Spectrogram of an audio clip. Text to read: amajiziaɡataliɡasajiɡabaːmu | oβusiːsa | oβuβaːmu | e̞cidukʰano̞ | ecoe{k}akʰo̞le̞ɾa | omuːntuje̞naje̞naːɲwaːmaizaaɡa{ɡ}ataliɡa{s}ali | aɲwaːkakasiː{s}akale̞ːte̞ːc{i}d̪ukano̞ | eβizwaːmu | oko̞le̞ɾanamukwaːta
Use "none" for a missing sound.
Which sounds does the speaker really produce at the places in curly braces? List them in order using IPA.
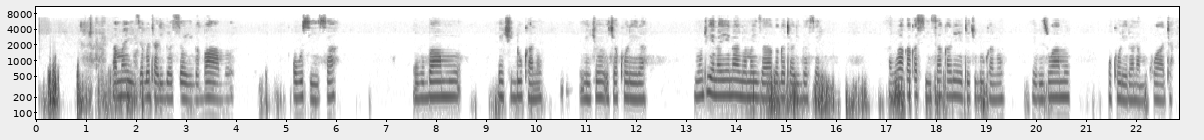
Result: c, ɡ, s, s, i

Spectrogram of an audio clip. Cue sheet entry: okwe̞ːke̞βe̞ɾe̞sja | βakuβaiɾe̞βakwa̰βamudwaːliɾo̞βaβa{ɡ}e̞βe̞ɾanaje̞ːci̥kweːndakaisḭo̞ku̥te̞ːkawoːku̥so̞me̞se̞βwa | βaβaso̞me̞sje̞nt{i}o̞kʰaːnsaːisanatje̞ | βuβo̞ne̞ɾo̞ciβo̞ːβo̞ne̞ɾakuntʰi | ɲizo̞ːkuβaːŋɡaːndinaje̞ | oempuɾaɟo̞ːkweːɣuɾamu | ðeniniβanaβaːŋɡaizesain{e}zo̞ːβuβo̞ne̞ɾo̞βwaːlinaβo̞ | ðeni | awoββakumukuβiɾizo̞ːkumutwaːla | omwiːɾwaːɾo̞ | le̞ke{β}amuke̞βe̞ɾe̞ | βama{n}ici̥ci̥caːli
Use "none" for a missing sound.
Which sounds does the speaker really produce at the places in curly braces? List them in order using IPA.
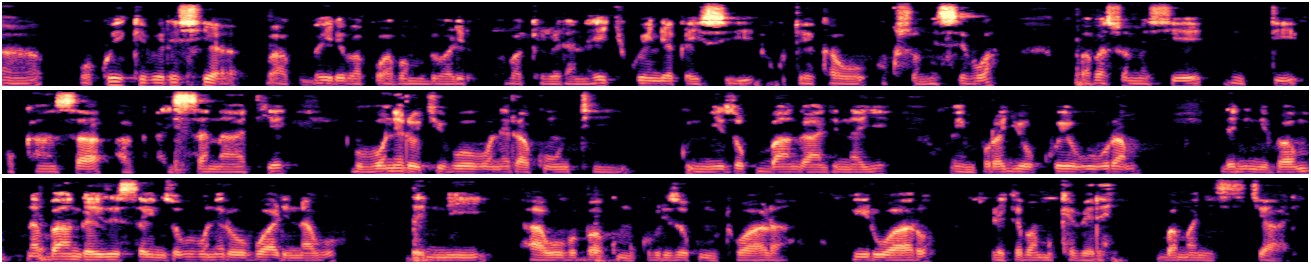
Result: k, i, i, β, ɲ

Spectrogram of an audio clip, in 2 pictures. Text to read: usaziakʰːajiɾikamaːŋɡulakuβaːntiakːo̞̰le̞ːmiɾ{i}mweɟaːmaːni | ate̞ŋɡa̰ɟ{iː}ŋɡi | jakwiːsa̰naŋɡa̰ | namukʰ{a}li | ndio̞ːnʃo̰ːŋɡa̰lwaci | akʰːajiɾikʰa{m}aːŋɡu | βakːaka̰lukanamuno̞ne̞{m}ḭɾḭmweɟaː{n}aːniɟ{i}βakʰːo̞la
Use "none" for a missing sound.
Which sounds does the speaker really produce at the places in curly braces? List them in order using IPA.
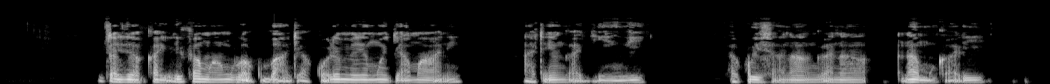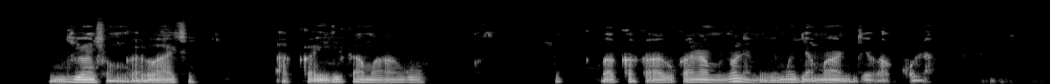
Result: i, iː, a, m, m, m, e

